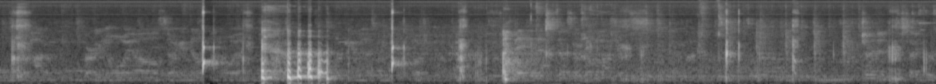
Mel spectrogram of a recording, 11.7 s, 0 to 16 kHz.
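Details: Recorded December 2009: several sharp, abrupt hiccup catches at irregular intervals, with a brief noisy stretch midway and quiet room noise; hiccups.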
